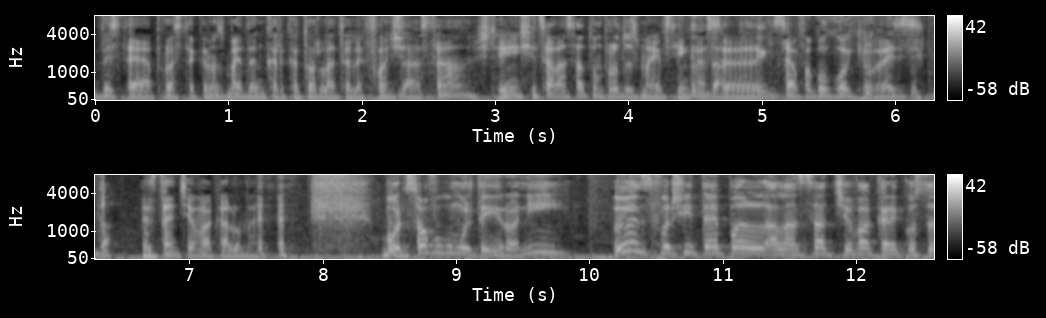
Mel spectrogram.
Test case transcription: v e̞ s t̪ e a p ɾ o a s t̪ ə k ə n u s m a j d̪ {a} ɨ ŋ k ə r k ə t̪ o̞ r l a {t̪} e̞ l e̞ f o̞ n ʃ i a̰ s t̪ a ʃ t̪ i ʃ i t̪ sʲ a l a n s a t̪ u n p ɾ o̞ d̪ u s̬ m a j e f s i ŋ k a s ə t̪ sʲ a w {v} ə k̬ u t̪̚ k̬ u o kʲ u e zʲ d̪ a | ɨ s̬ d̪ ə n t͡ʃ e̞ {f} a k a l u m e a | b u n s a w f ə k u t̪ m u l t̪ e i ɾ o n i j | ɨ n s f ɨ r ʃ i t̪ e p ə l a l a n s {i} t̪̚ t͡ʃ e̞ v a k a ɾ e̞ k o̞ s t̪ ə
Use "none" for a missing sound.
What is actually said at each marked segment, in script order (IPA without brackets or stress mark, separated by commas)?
ə, t̪, f, v, a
